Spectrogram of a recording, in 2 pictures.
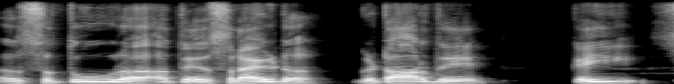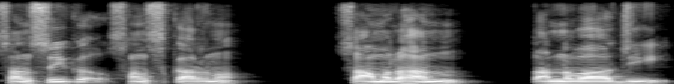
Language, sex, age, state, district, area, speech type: Punjabi, male, 60+, Punjab, Ludhiana, rural, read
